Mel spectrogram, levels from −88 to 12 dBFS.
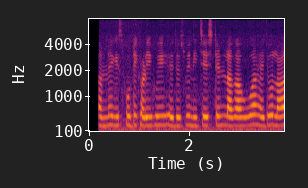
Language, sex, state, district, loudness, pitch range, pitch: Hindi, female, Haryana, Rohtak, -17 LUFS, 225-245 Hz, 235 Hz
